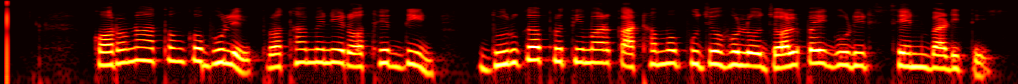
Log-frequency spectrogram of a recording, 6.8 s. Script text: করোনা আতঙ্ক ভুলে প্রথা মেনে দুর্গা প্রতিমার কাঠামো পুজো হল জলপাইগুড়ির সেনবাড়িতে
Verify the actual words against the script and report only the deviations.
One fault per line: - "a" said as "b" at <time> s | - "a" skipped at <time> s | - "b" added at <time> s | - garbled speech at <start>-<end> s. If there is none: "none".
- "রথের দিন" added at 2.3 s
